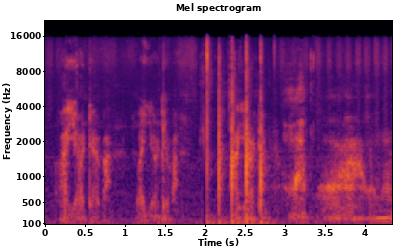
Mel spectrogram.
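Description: A man whispering and cooing softly to a puppy, with a few sharp clicks a little past halfway.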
